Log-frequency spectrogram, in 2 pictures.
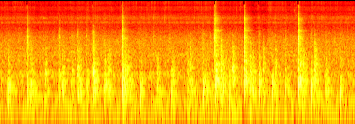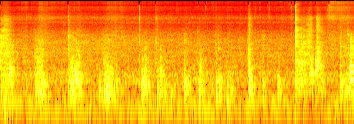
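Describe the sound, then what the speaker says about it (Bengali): Garlic fries in a pan while a spatula stirs it again and again, giving repeated clacks and scrapes against the pan over a soft, continuous sizzle, with no talking. "বারবার ভালো করে নাড়তে নাড়তে, আর রসুন দেখা যাবে না, এমনি এমনি করে আমি বারবারই নাড়বো আর শুকাবো।"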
